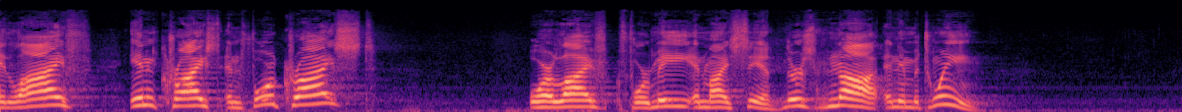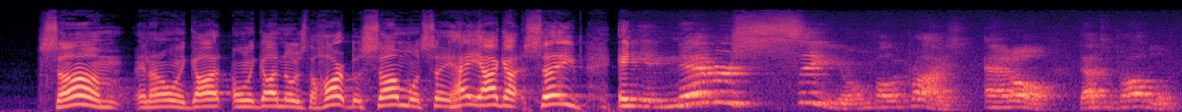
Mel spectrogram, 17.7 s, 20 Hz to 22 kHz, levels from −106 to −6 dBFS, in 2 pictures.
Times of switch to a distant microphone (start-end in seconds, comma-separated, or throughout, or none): 13.61-17.73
